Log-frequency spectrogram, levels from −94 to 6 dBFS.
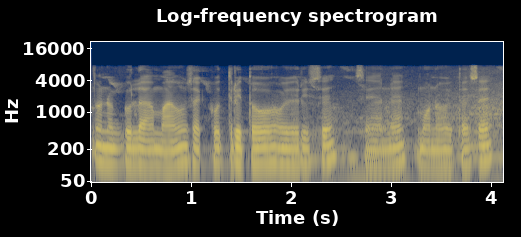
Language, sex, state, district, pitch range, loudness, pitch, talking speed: Bengali, male, Tripura, West Tripura, 100-110 Hz, -18 LUFS, 105 Hz, 115 wpm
